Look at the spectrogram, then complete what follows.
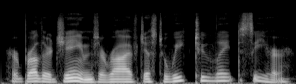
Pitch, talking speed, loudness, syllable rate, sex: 135 Hz, 245 wpm, -17 LUFS, 5.9 syllables/s, male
